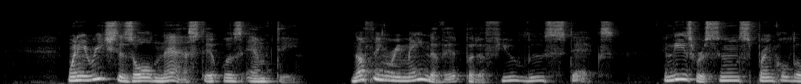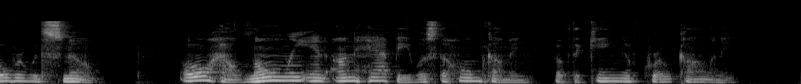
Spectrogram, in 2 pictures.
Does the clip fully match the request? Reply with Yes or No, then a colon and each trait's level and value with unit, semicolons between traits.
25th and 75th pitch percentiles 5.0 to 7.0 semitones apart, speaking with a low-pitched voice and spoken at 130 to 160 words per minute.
No: average, 5.3 semitones; medium, 150 Hz; average, 155 wpm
